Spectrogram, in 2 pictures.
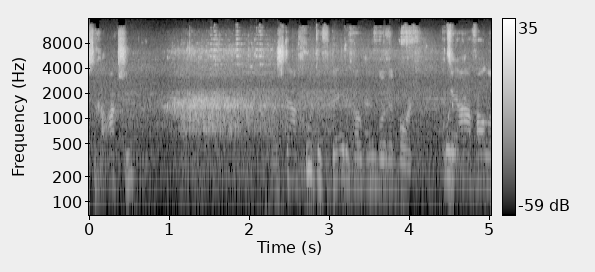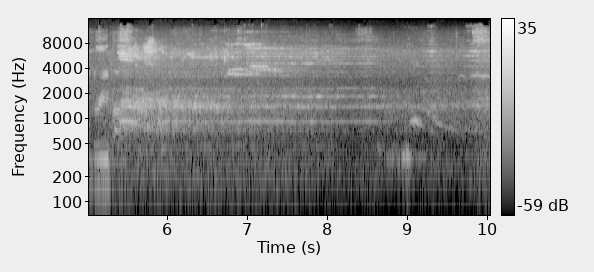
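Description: A large crowd cheers and claps in an echoing arena.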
